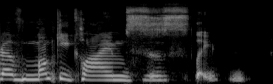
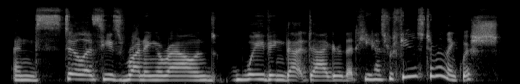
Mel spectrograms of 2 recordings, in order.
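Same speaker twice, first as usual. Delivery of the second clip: usual speaking voice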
